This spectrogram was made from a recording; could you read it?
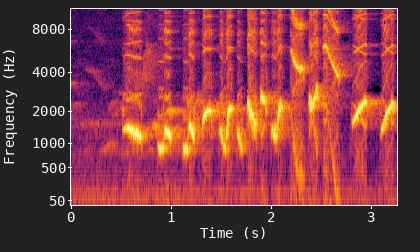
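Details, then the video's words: White-rumped shama, a lively singer, delivering a dense burst of loud whistled and chattering notes, rapid slurred phrases rising and falling, with a few sharp upswept high notes near the end. "Murai batu gacor,, full isian cepet naikan emosi burung"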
